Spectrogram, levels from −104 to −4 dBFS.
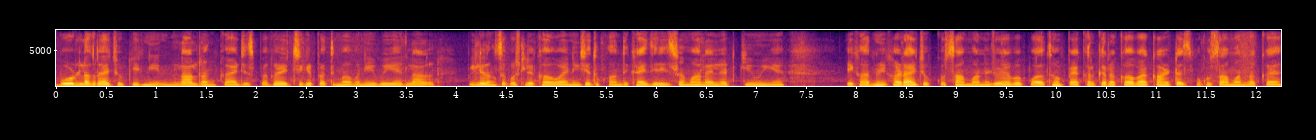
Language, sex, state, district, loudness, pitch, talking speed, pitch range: Hindi, female, Karnataka, Belgaum, -19 LUFS, 210 Hz, 285 wpm, 205-220 Hz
